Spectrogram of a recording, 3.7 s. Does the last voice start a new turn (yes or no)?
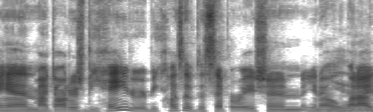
no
